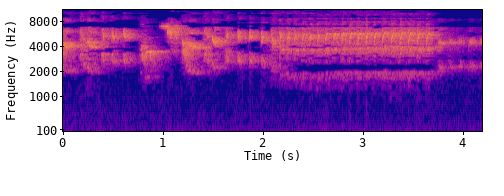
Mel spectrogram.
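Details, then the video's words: Long-tailed shrike singing training material for other songbirds: sweeping high whistles and squeaky slurs that run into a continuous buzzy, rapidly pulsed high warble. "Materi Cendet / Long Tailed Shike"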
